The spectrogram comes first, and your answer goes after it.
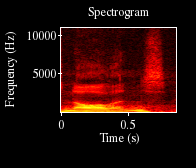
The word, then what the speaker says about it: New Orleans: So wonderful to be here, and without further ado, Vicky, growing up in a place that I used to call New Orleans, and then I learned to pronounce as Nolans, you were ensconced in a deeply Catholic family and culture there.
